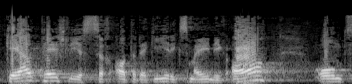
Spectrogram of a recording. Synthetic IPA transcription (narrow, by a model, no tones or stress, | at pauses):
ɡ̥eːɛlpʰeːʃliəssɪχɑdərːɛɡ̥iːəɾɪksmæɪnɪɡɑː | ʊnd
